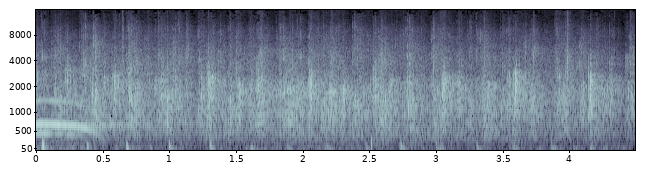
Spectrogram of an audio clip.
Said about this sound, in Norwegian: Ikke det vært en applaus?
